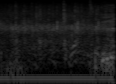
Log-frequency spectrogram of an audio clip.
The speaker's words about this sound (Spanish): Denle un aplauso al rey.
